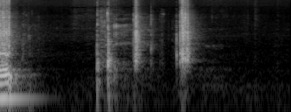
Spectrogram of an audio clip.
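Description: A thin plastic tray crackles as hands handle it.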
